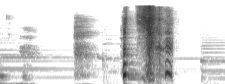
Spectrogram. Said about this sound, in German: ich muss mal ganz kurz niesen.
